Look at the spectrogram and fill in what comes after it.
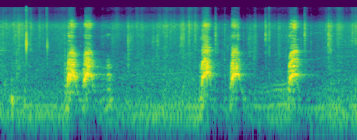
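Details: Pet Poodle barking in short sharp bursts: a quick double bark, then single barks about a second apart, five loud barks in all, with faint background hum and soft room noise between them.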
